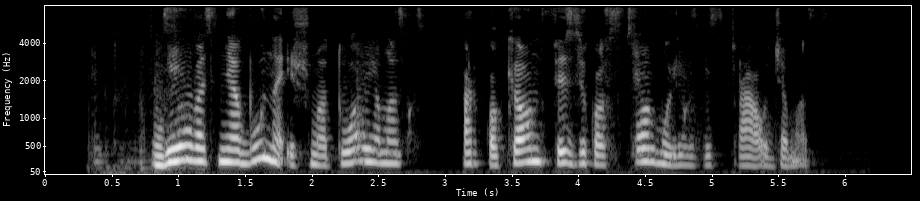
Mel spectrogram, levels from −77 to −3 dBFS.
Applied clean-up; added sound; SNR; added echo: neural mask model DeepFilterNet 3.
